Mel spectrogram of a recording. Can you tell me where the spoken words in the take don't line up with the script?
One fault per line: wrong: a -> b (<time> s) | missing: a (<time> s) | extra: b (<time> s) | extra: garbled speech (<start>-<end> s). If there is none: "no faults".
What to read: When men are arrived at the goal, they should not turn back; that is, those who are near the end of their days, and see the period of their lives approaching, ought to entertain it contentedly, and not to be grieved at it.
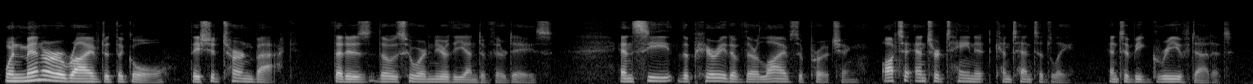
missing: not (2.2 s)
missing: not (11.2 s)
